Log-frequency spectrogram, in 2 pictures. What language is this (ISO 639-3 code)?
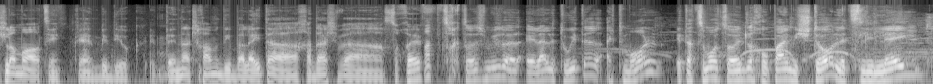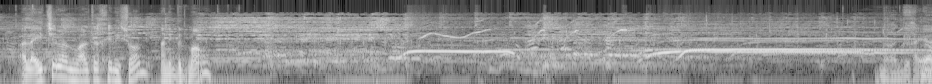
heb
